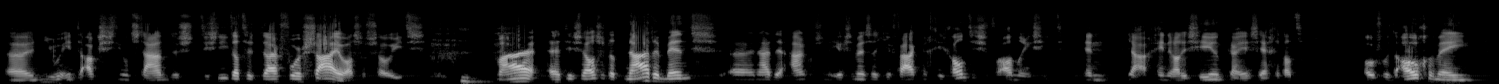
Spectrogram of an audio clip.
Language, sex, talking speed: Dutch, male, 200 wpm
